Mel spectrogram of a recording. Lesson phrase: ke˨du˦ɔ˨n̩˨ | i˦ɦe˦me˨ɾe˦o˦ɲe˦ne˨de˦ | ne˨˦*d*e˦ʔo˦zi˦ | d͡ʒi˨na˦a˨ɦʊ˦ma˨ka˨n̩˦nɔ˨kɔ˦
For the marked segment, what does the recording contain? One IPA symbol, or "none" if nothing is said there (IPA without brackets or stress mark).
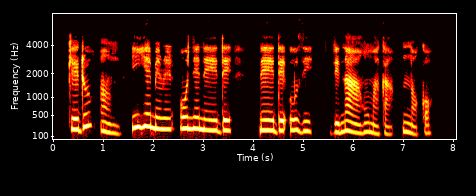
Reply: d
